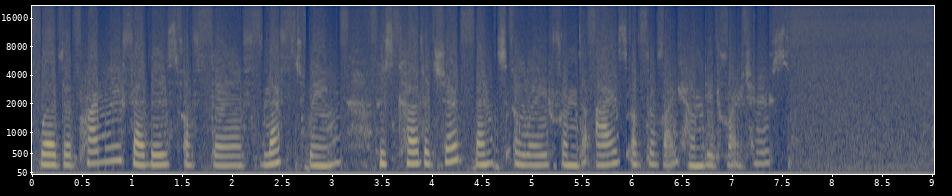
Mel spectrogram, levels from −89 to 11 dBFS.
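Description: Speech with harsh, buzzy distortion throughout and noise filling the pauses: a stuck bit, likely from a broken data line or converter, shifting about half the samples by a step of about -30 dBFS. The waveform's pauses thicken into fuzz; the spectrogram shows broadband grain everywhere.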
